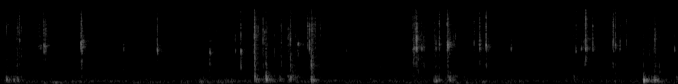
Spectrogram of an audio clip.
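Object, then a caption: Bar of soap scraped by a utility knife blade. A solid multicolored bar of soap, held in the hand, has its edges shaved and scraped with a snap-off utility knife blade. Short, crisp scraping clicks and crunchy shaves come in irregular bursts, bright and dry with a faint low thump under some strokes. Each cut stops almost instantly against a quiet background.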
